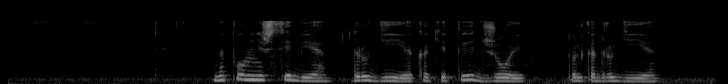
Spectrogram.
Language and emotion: Russian, neutral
